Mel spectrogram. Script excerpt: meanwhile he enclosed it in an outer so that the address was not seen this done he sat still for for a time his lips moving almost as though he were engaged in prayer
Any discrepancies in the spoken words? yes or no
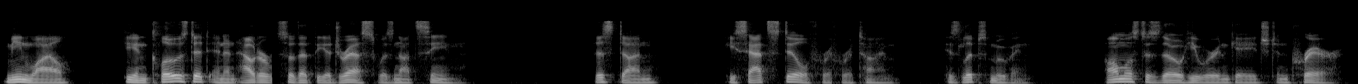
no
